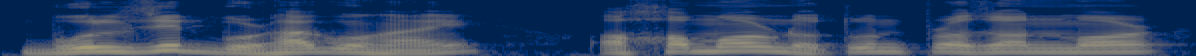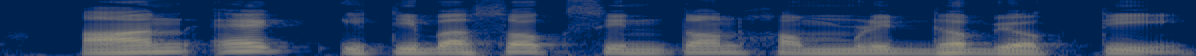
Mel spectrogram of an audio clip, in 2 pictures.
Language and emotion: Assamese, neutral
